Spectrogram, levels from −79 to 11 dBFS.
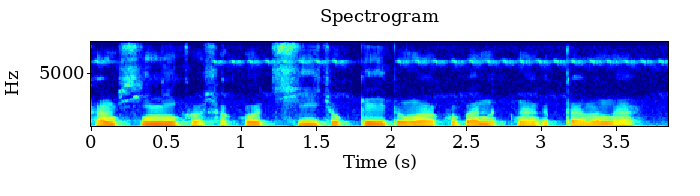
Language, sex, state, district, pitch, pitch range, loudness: Garo, male, Meghalaya, South Garo Hills, 110 Hz, 105-115 Hz, -15 LUFS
